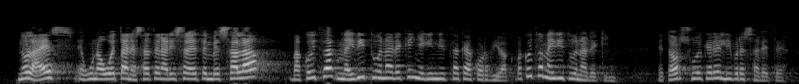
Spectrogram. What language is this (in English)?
Basque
